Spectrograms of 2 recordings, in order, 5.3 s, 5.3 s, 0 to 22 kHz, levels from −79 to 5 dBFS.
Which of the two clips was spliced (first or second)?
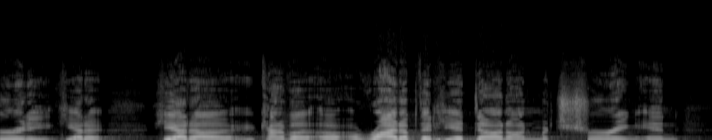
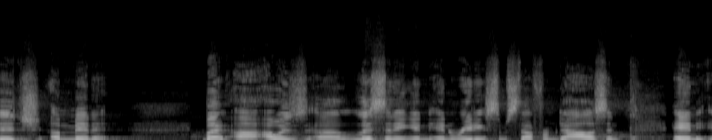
second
